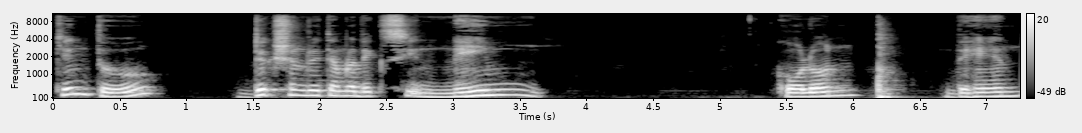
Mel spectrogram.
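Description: In a coding tutorial lecture, a programming instructor with a mellow, mid-range voice teaches step by step. He spells out the code slowly and frequently checks in with the viewer.

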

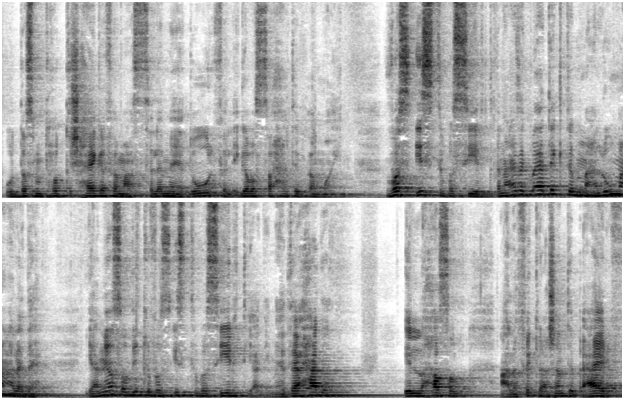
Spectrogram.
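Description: A man with an Egyptian Arabic accent, teaching German in a jokey, lively exam review lecture. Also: mid-range voice, recorded from a distance. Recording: echoey room, voice a bit off-mic.

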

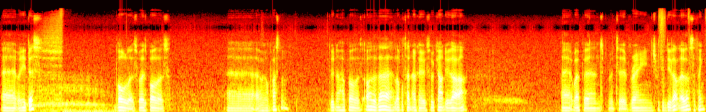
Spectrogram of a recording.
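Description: A young man giving casual game commentary, chatting to the animals in the game and getting jumpy and excitable. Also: low-pitched, moderate pace, long pauses. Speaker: gaming YouTuber. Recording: faint hiss.

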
